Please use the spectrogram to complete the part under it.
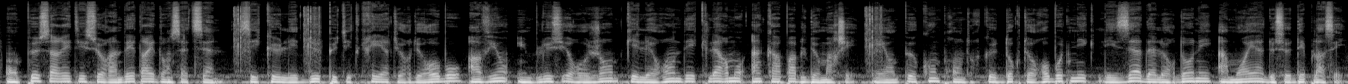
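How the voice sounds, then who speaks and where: Male narrator over clear background noise. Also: fairly low pitch, normal speed, few pauses, warm tone. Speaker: video narrator. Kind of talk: scripted explanatory narration of horror videos.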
